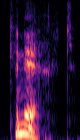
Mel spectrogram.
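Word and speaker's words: knight: So the word night, instead of being K-N-I-H-T, is now K-N-I-G-H-T, but it's still pronounced, as in Monty Python, Knecht.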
